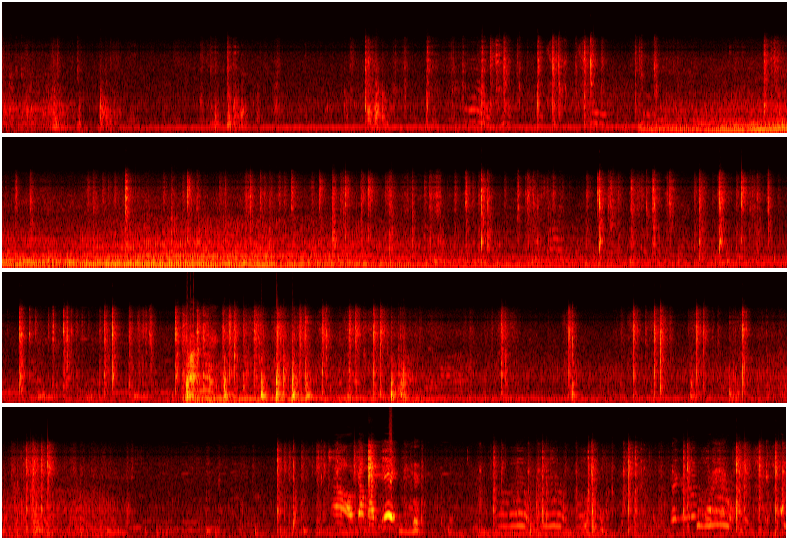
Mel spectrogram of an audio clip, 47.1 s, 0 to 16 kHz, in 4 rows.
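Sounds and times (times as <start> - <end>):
low hum: 0.0 - 40.0
airsoft guns firing: 20.6 - 29.9.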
